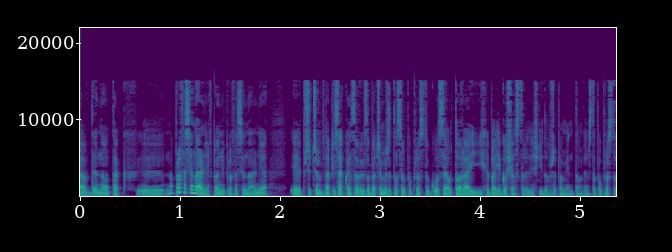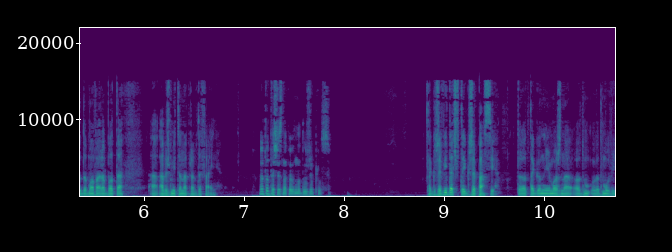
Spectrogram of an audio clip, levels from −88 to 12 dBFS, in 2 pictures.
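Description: Throughout, the speech is read two samples at a time. It plays at double speed, an octave higher.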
